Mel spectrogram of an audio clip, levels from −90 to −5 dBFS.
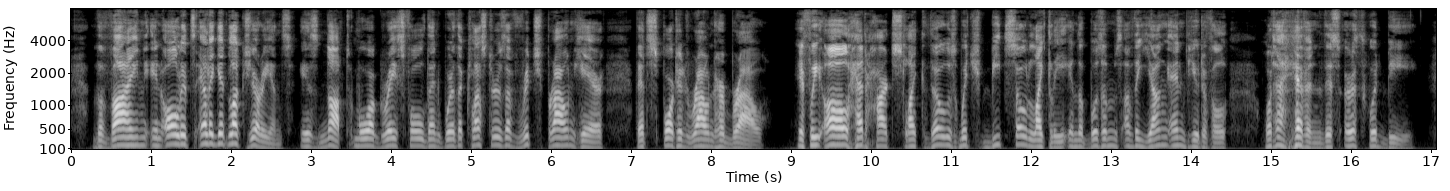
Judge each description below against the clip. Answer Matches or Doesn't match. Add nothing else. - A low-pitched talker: Doesn't match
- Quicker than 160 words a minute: Matches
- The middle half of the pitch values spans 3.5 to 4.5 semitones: Matches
